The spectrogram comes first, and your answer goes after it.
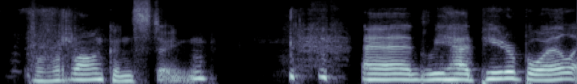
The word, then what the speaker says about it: Frankenstein: Frankenstein. No, it's pronounced Frankenstein.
